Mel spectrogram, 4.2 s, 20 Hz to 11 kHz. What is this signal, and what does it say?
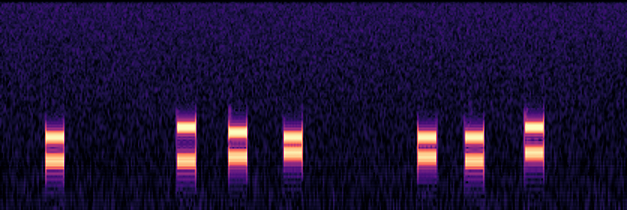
DTMF, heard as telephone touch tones, dialled by hand, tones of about 130 ms. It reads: 1 357 419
